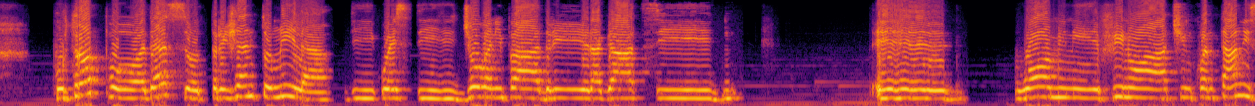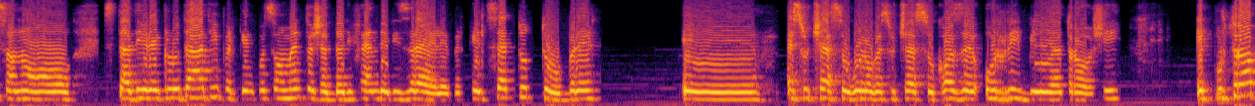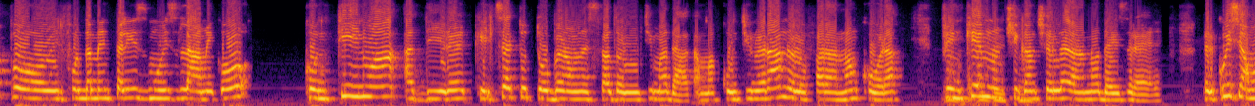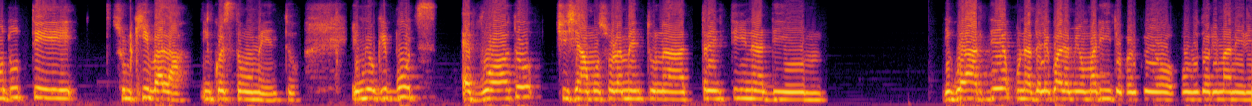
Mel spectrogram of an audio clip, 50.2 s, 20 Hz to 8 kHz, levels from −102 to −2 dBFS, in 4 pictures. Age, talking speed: 50-69, 120 wpm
